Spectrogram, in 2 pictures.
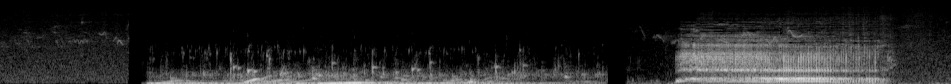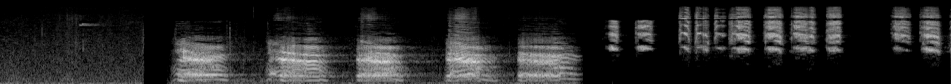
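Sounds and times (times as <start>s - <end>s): low rumbling: 1.4s - 6.1s
water buffalo bellowing: 11.2s - 15.4s.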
